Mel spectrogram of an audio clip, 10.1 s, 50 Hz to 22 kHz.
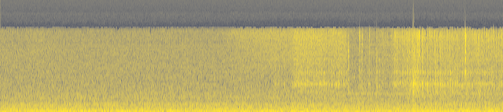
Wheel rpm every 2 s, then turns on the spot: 0, 0, 0, 10, 20.
8-10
